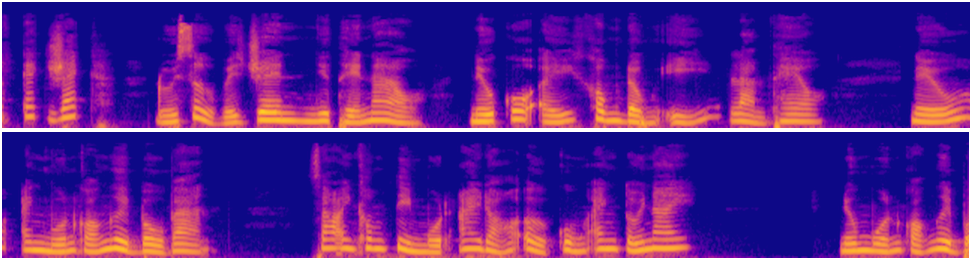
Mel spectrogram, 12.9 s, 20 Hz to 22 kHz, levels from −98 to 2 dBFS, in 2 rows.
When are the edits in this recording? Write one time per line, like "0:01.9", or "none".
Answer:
0:06.0
0:11.9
